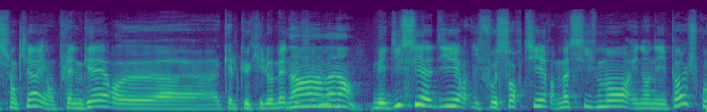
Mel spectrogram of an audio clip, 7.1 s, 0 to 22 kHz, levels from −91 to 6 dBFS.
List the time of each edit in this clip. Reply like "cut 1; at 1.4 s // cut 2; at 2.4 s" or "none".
none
